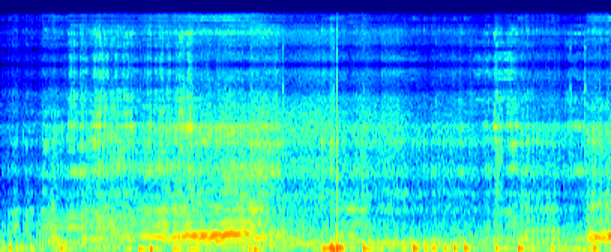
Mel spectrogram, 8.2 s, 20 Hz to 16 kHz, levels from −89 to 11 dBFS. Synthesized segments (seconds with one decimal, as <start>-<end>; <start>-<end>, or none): 0.0-0.9; 2.4-6.6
